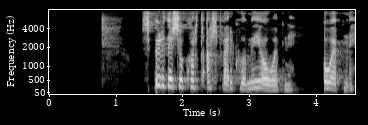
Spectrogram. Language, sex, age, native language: Icelandic, female, 11, Icelandic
